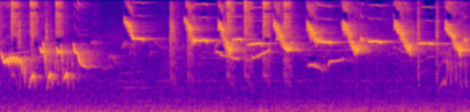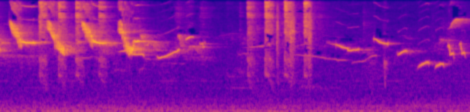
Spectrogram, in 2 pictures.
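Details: White-rumped shama in a lively song used to get other shamas singing: a fast run of sharp, down-sweeping notes, about two each second, then scattered clicks and a few soft rising whistles.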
